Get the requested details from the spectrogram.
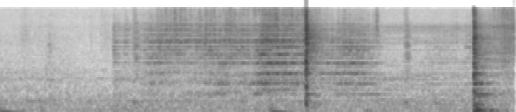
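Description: Grains pour and rattle into a metal pot.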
